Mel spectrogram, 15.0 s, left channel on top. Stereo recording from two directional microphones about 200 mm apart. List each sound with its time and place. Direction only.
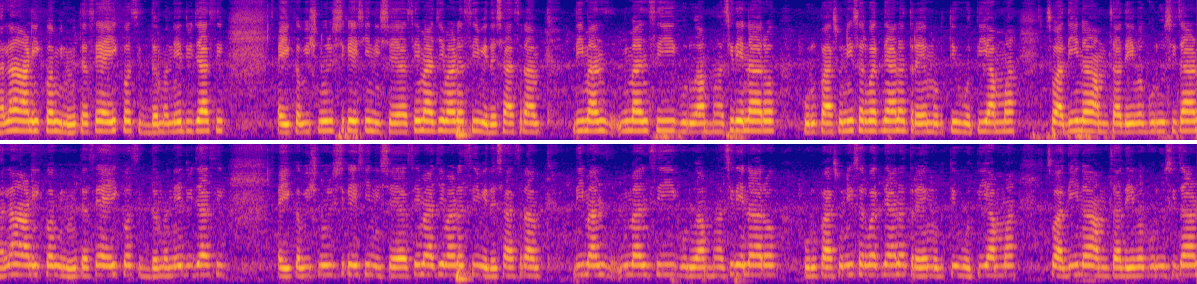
0.0 s speech: 55° left (ahead or behind)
